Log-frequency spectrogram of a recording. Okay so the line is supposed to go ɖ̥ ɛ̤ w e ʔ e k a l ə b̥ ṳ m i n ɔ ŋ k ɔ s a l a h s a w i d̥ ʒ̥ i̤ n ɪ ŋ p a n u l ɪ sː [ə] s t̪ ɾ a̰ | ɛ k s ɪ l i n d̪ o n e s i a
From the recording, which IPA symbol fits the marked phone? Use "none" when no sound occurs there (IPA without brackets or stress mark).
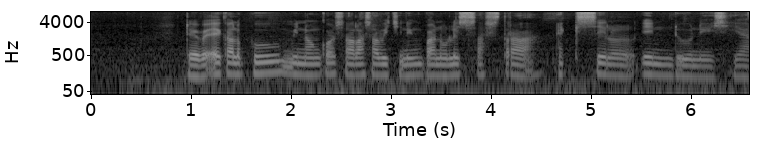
a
